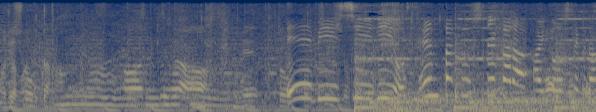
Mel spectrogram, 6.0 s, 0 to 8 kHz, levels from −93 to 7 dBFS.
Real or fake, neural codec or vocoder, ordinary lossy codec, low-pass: real; none; none; 7.2 kHz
